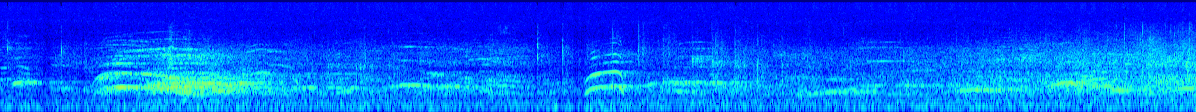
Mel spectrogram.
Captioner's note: applause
